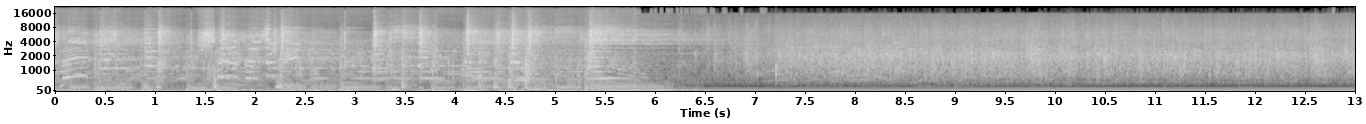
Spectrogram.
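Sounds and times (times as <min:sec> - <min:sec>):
audience applauding: 0:05.8 - 0:13.0.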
